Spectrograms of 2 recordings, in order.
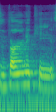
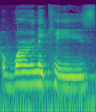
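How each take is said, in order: First: The name is pronounced the German way. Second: The name is pronounced the English way. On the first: The speaker calls it right. "It's Wernicke's" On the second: The speaker calls it wrong. "it's not Wernicke's"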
